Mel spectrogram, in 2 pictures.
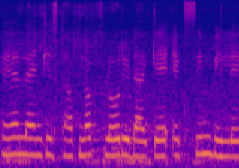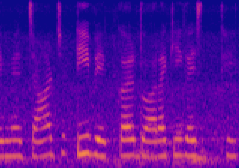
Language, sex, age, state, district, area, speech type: Hindi, female, 18-30, Madhya Pradesh, Harda, rural, read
